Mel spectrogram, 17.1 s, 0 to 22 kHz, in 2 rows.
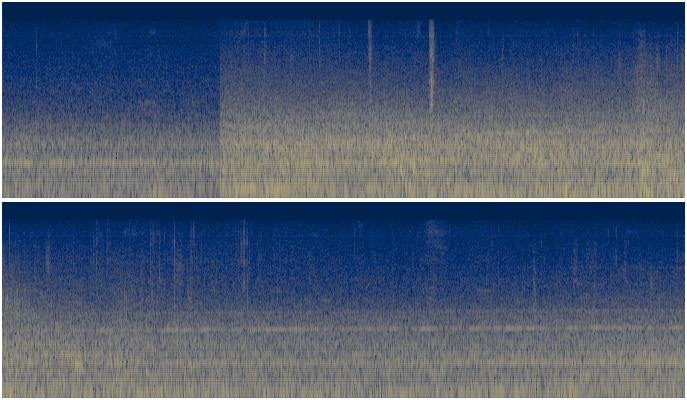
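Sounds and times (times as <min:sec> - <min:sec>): jet engine rush and whine: 0:00.0 - 0:17.0.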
